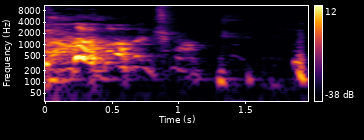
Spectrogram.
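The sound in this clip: A person with a Cheeto lodged in the throat gives a harsh, rasping cough, then a few short throat-clearing grunts separated by brief pauses, fairly quiet overall.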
